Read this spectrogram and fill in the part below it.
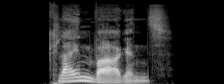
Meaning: genitive of Kleinwagen
- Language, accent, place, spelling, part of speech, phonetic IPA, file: German, Germany, Berlin, Kleinwagens, noun, [ˈklaɪ̯nˌvaːɡn̩s], De-Kleinwagens.ogg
